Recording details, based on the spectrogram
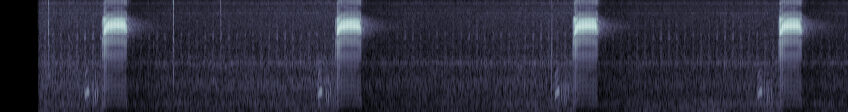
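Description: American Woodcock giving four harsh, buzzy, nasal peents about every two and a half seconds, each led by a soft low note; quiet background.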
